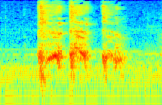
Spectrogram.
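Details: Three quick, harsh coughs acted by an adult playing a grandmother in a comedy scene, over faint room noise.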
